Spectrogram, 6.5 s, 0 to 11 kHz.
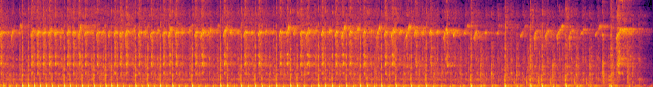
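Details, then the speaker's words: Maytag 92 hit-and-miss engine, an estate-sale garage find, gives quick even chuffs with a thin high squeal whose source is not identified. The squeak later stops. "see the you heard the squeaking stopped yeah there you go"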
